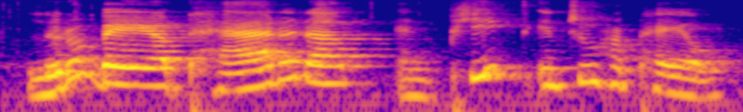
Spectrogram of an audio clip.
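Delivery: lively read-aloud storytelling; story narration. A narrator's reading. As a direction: read it like a bedtime picture book. Reading picture book aloud.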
